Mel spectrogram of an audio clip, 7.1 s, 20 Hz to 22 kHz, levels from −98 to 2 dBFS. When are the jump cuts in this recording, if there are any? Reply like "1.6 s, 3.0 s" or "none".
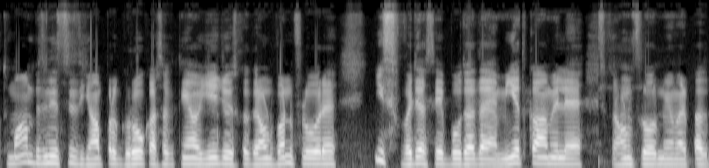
6.0 s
